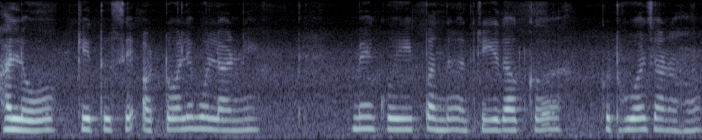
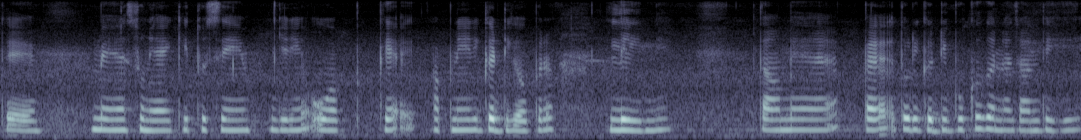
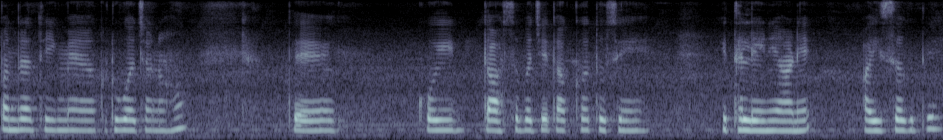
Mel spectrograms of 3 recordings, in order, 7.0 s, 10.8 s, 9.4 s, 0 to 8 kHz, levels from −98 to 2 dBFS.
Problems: constant background noise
